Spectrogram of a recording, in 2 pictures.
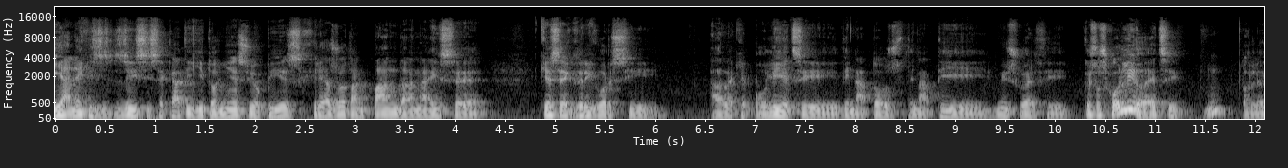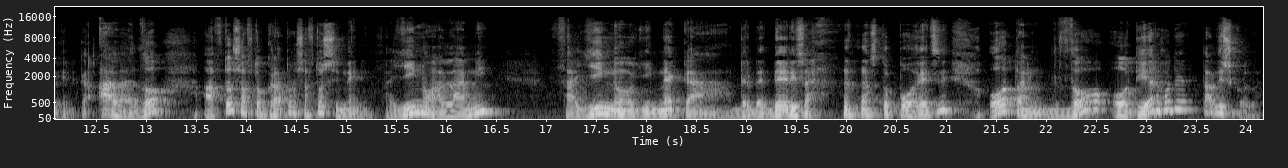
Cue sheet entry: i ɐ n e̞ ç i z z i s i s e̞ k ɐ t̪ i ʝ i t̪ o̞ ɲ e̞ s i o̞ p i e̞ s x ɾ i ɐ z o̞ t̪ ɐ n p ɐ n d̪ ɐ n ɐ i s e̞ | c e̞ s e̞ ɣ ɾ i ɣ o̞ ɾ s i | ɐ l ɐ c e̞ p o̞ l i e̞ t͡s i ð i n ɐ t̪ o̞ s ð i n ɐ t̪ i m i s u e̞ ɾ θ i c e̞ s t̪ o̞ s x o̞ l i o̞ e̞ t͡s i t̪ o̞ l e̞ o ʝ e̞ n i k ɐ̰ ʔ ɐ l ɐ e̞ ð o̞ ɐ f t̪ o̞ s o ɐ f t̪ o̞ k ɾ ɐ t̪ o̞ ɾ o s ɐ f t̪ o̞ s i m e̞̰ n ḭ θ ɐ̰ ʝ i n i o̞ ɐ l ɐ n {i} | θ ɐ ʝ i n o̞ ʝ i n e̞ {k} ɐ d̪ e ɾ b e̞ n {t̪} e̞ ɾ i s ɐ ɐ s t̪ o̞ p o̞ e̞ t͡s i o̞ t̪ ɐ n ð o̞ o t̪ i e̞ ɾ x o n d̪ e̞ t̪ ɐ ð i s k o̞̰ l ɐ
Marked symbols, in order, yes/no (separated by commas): yes, yes, no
